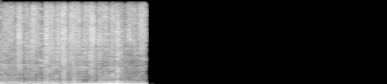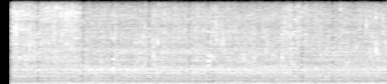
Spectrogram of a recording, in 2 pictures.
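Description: A stainless steel tumbler is washed with dishwashing soap under running tap water, a close steady rush and rubbing of water that breaks off into a silent gap before resuming louder.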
